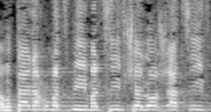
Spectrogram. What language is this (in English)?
Hebrew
